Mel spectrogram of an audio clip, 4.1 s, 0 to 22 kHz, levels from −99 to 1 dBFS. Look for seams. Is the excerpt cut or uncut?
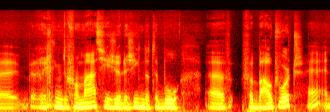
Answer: uncut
